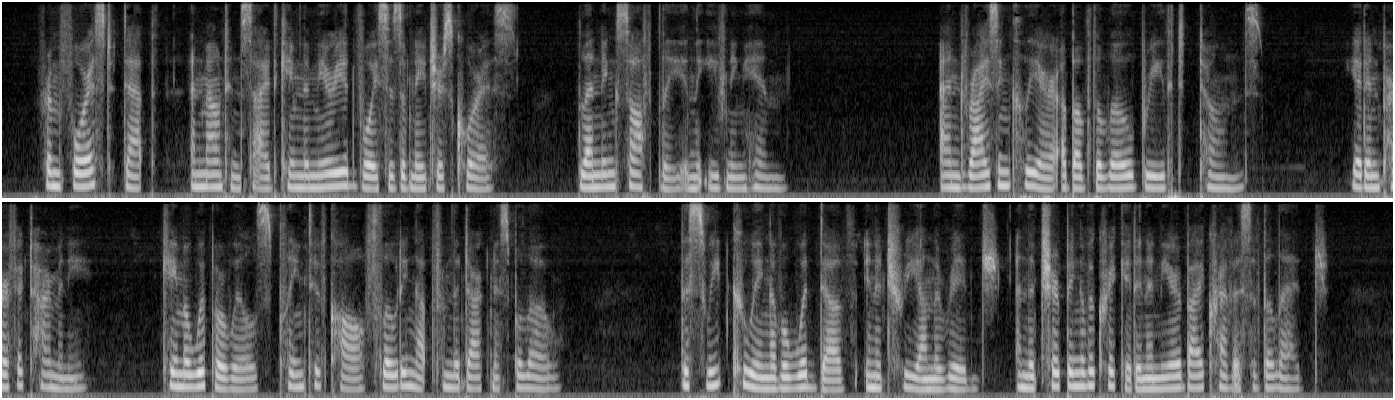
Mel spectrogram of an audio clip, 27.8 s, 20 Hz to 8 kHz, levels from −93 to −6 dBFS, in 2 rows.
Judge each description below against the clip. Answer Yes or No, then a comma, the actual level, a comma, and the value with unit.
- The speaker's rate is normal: Yes, average, 150 wpm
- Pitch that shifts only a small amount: Yes, narrow, 2.3 semitones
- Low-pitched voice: No, medium, 185 Hz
